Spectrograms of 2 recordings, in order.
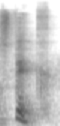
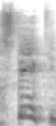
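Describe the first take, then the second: First: The word ends with a clipped k sound. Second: The word ends with a clear ee vowel. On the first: This is closer to the English way of saying it. "英語だとステークみたいな" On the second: This is the Japanese way of saying it. "日本では例えばステーキって言うけど"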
